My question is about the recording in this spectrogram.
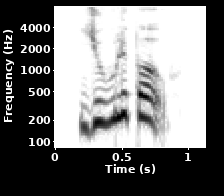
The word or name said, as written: julebog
